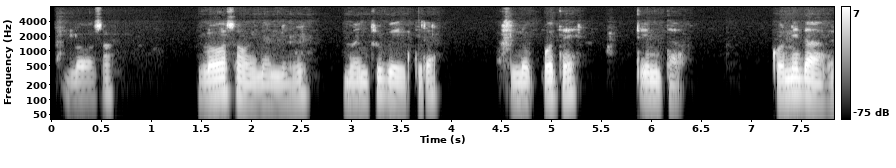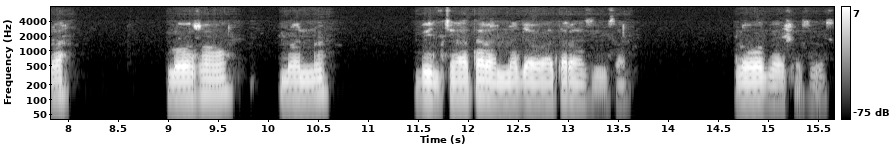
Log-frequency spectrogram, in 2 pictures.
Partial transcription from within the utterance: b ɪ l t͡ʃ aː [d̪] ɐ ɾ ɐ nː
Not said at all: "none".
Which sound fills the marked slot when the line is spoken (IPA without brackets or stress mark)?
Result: t̪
